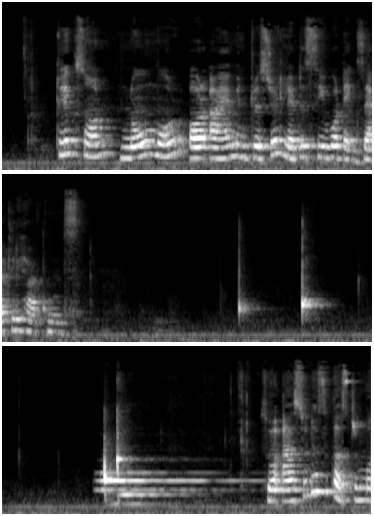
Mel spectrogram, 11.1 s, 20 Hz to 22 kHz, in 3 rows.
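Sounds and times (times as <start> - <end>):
short pitched notification pops: 8.4 - 9.1
ringing notification chime: 8.4 - 9.8.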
